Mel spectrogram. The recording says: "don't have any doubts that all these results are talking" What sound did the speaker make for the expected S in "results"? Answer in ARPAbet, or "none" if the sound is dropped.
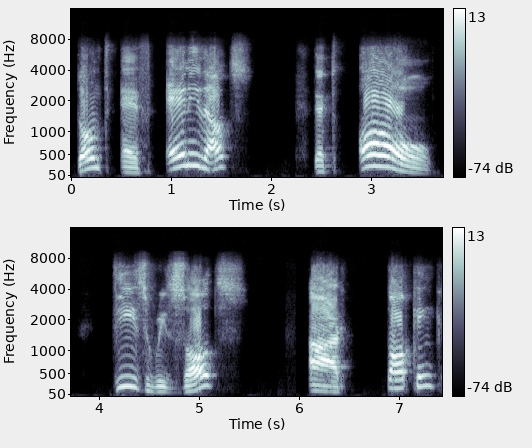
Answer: S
